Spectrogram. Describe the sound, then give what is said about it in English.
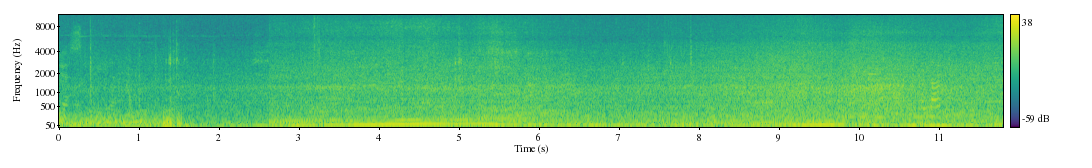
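Road traffic roars around the Highbury Corner roundabout, heard from a moving bicycle, a continuous dense rumble of engines mixed with buffeting wind noise that stays loud throughout, with deeper vehicle drones swelling in the middle. “So this is a roundabout.”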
